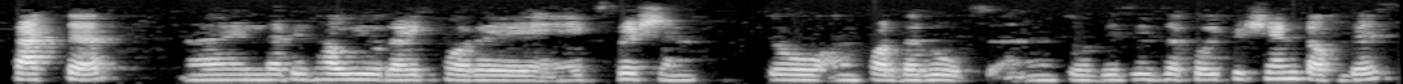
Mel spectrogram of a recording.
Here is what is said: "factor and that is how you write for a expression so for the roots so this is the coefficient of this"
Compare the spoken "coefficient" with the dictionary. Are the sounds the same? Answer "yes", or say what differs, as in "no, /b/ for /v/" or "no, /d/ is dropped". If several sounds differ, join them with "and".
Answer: yes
